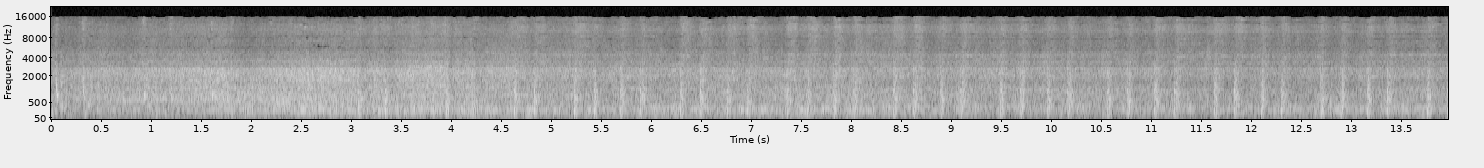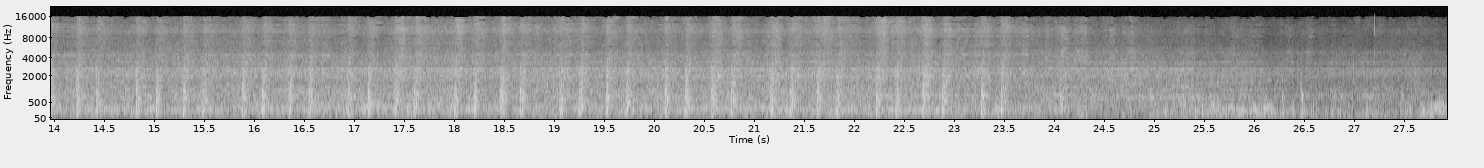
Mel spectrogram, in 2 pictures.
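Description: Freight train of loaded hopper wagons rolling past close by, the wheels clicking over the rail joints in a rapid, even rhythm over a steady rumble. The clicking fades near the end as the last wagon goes by.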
